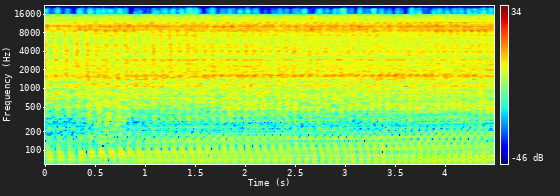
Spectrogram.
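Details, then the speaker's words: Old single-cylinder diesel, started with decompressor, outdoors at about -5 to -7°C: steady even idle thump with no knocks or stumbles, ran about 10 minutes; healthy. "Pretty happy there anyway. So diesel smells horrible. Well, I guess that's pretty good. Sat there for about 10 minutes running. That's pretty good."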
